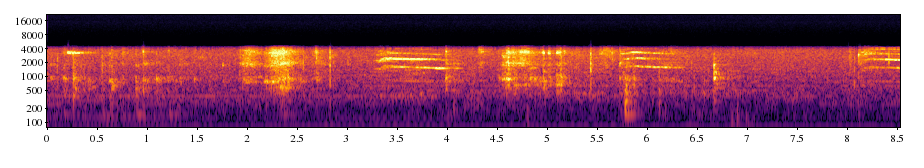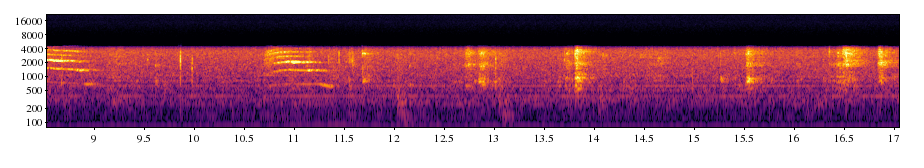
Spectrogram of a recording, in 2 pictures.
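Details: Bengal kittens running on a cat wheel indoors; about six short meows with rising-then-falling harmonic contours scattered through the stretch, over a steady low rumble and soft ticking from the spinning wheel.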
